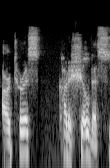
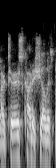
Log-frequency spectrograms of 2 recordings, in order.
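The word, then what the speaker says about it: Artūras Karnišovas: Not only have they agreed to terms with new general manager Arturis Kardashevis. – You pronounced that one right there. – Beautiful. – Arturis Kardashevis, but from now on we will call him AK.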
